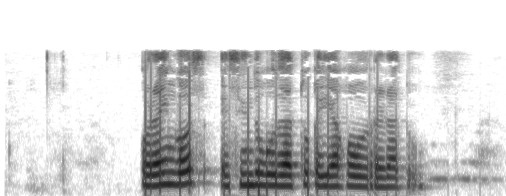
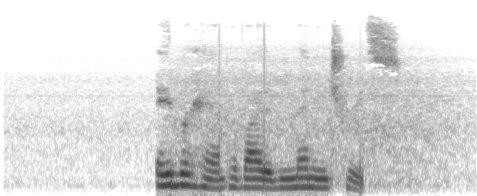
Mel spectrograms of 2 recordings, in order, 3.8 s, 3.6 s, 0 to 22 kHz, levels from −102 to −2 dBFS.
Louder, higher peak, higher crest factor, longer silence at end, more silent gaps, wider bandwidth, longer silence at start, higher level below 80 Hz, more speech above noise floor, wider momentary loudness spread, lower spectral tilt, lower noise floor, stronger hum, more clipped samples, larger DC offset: first, -20 LUFS vs -35 LUFS; first, -4 dBFS vs -20 dBFS; about the same, 18 dB vs 18 dB; about the same, 0.65 s vs 0.6 s; neither; second, 8 kHz vs 14.5 kHz; about the same, 1.05 s vs 1.15 s; first, -54 dBFS vs -80 dBFS; first, 58 dB vs 41 dB; second, 10 LU vs 14 LU; about the same, -5 dB/octave vs -5.5 dB/octave; about the same, -77 dBFS vs -75 dBFS; neither; neither; neither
